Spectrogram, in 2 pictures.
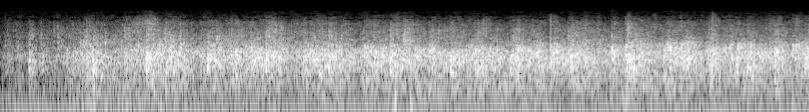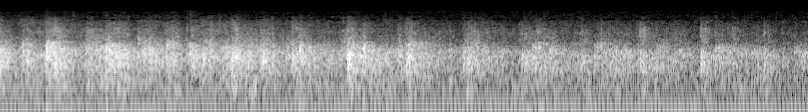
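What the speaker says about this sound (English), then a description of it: "Give them a round of applause." Audience at a community festival keynote breaking into steady applause, a dense, even field of clapping heard from a distance that stays consistent for about eight seconds.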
